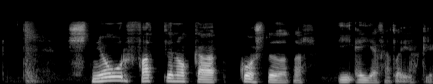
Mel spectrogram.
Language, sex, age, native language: Icelandic, male, 30-39, Icelandic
